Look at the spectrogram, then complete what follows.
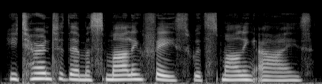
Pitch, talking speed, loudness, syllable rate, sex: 215 Hz, 185 wpm, -15 LUFS, 4.3 syllables/s, female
